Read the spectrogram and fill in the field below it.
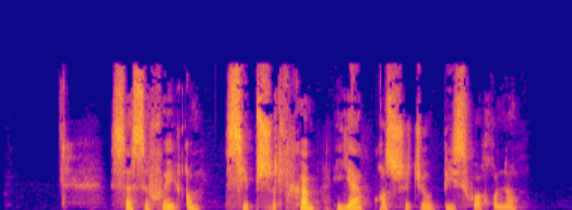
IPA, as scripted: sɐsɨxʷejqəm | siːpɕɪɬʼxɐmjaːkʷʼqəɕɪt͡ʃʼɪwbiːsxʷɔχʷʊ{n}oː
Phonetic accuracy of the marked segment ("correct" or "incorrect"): correct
